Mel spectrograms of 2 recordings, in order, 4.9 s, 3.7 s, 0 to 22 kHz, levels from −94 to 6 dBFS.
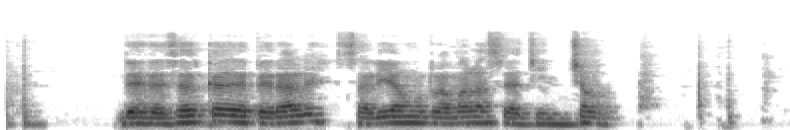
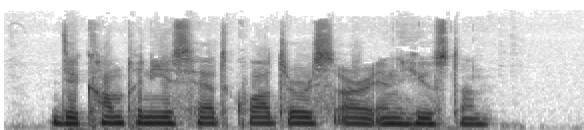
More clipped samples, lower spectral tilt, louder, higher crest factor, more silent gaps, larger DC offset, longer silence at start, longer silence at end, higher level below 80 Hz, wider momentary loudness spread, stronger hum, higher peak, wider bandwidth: neither; about the same, -7 dB/octave vs -6.5 dB/octave; second, -22 LUFS vs -14 LUFS; about the same, 16 dB vs 12 dB; neither; neither; second, 0.05 s vs 0.3 s; second, 0.35 s vs 0.6 s; second, -66 dBFS vs -44 dBFS; about the same, 9 LU vs 8 LU; neither; second, -6 dBFS vs -2 dBFS; second, 9 kHz vs 13 kHz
